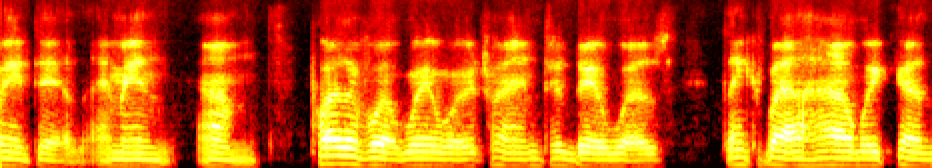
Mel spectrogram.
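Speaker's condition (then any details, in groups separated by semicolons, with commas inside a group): ALS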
